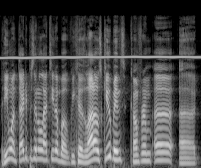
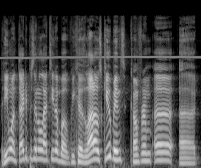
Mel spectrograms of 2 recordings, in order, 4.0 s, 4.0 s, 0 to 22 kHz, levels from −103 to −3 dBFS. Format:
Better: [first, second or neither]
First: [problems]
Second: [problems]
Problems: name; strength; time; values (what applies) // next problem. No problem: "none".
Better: second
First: high-pitched whine; loud; throughout; 5.5 kHz, 5 dB below the speech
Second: high-pitched whine; faint; throughout; 5.5 kHz, 20 dB below the speech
